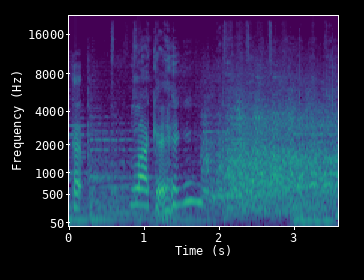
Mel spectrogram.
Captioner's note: laughter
